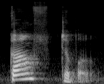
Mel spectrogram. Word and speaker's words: comfortable: testimony testimony comfortable comfortable now this is a word where you also drop the or comfortable comfortable baptism baptism now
